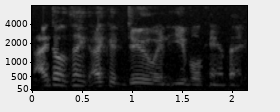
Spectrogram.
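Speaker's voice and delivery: ordinary delivery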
